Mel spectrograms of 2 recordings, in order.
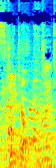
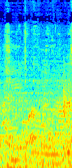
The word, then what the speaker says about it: Gitto's: Gitto's. You gotta pronounce it right. Gitto's.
